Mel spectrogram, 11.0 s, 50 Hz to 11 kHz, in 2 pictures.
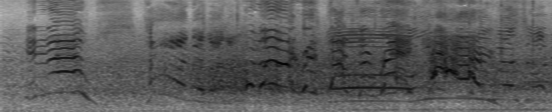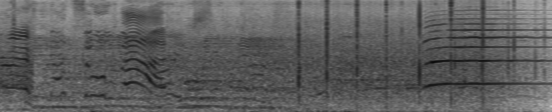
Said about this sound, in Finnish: Neljännesfinaalin ottelussa Corkissa upoudella stadionilla 25 000 henkeä käsittävä innostunut yleisö kannustaa raivokkaasti joukkueitaan voittoa.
